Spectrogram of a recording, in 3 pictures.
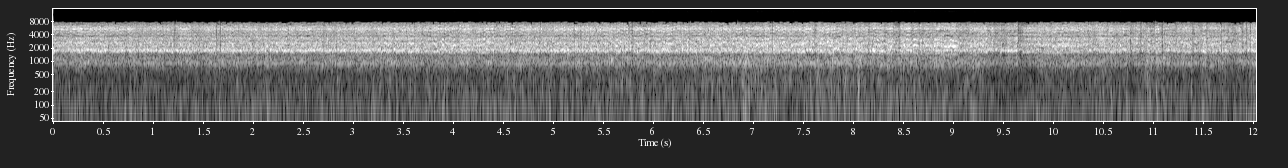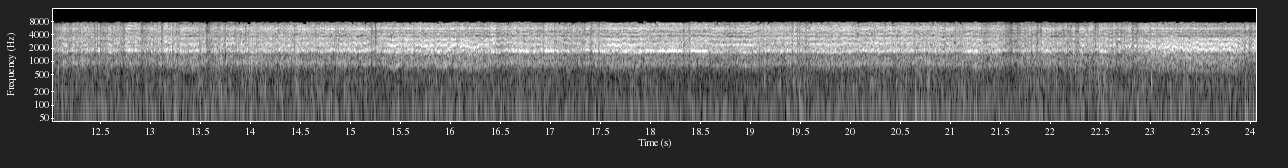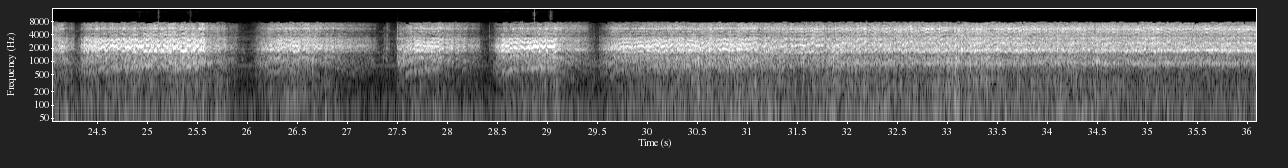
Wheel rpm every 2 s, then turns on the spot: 230, 230, 230, 230, 220, 230, 240, 230, 230, 230, 230, 200, 130, 60, 90, 180, 220, 230.
none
